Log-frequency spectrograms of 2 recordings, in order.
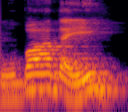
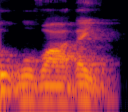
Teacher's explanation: Pa, bilabial voiceless stop sounds, Pa changed into labiodental Va. It is under the dissimulated categories.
